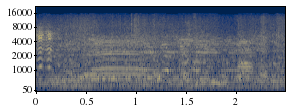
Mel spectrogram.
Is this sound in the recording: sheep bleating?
yes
